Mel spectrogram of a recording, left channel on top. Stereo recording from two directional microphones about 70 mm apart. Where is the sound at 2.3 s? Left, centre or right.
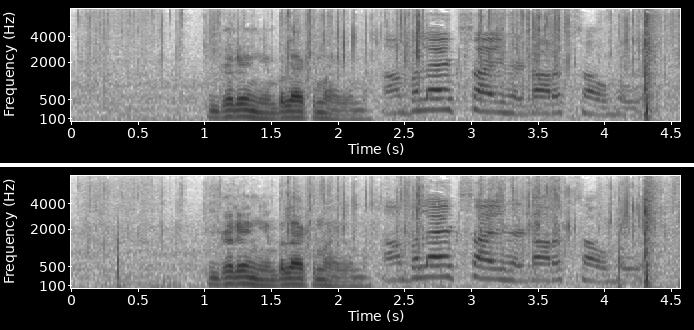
Right.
